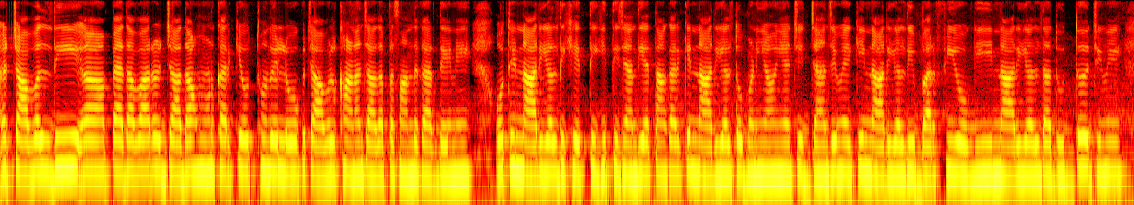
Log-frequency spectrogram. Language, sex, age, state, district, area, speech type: Punjabi, female, 18-30, Punjab, Fatehgarh Sahib, urban, spontaneous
